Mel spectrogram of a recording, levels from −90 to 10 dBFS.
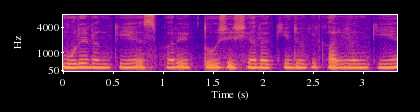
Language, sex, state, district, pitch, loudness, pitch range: Hindi, female, Bihar, Vaishali, 200 Hz, -15 LUFS, 195-205 Hz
